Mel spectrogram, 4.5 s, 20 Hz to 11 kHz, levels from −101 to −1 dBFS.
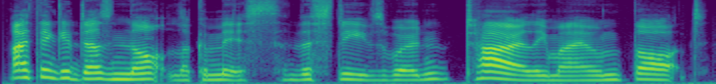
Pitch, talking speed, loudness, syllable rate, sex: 205 Hz, 190 wpm, -19 LUFS, 4.7 syllables/s, female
